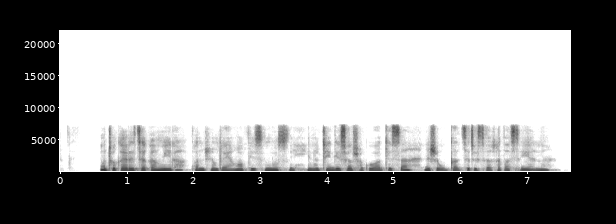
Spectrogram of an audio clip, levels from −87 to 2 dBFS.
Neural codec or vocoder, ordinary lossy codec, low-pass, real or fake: codec, 16 kHz, 1 kbps, FunCodec, trained on Chinese and English, 50 frames a second; MP3, 64 kbps; 7.2 kHz; fake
